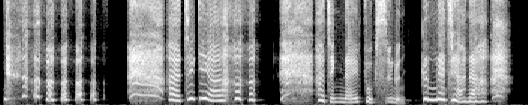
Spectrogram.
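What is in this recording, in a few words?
Vox Victory, Korean; FreyB; kingsraid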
